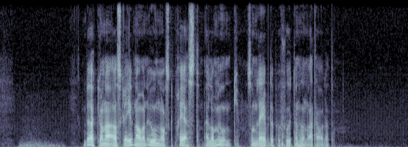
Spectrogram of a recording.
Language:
Swedish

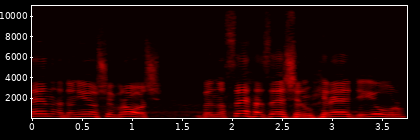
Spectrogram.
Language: Hebrew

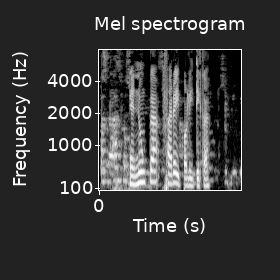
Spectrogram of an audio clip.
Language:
Galician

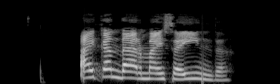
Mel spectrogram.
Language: Galician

